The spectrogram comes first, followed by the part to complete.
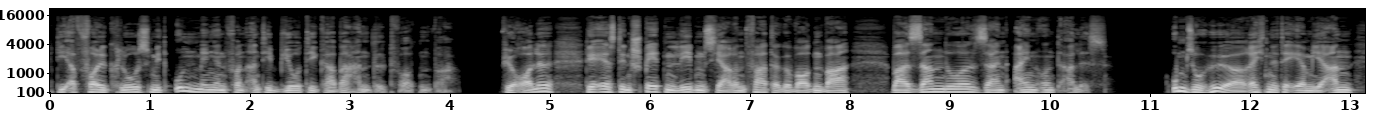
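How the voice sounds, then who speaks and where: A man reading a first-person memoir aloud, telling the story calmly and plainly while voicing the quoted lines. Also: low voice, dry recording, studio quality. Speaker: audiobook narrator.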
